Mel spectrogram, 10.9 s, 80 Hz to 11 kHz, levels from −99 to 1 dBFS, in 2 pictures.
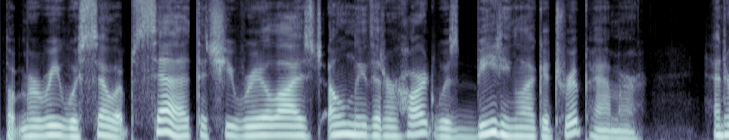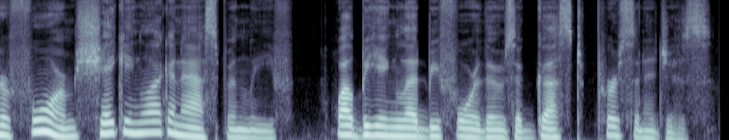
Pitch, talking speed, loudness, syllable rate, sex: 155 Hz, 180 wpm, -19 LUFS, 5.1 syllables/s, female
